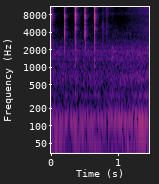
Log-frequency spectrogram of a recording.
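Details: Jeep Comanche with a faulty horn, before fitting a Pittsburgh 12V twin-disc horn set: four sharp clicks from the horn relay under the dash beneath the steering column and no horn note at all, so the relay switches but the horn is dead.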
